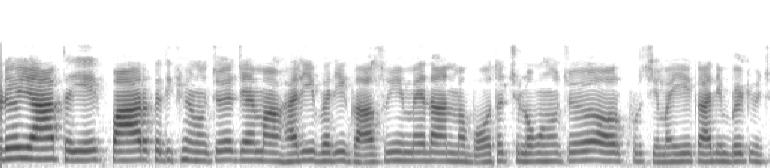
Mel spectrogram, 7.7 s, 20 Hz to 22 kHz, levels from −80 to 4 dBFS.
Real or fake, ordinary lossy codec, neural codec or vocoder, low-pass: fake; MP3, 64 kbps; codec, 16 kHz, 4 kbps, FunCodec, trained on Chinese and English, 50 frames a second; 7.2 kHz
